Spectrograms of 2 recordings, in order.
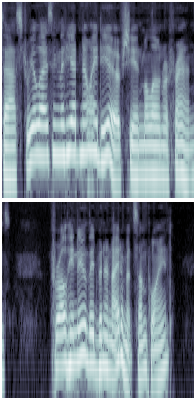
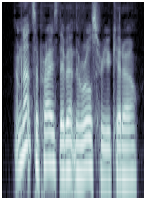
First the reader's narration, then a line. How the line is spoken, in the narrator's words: Dex said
